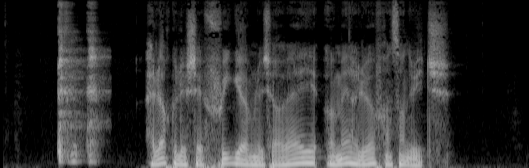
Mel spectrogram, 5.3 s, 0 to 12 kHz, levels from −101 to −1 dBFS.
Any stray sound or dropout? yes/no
yes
